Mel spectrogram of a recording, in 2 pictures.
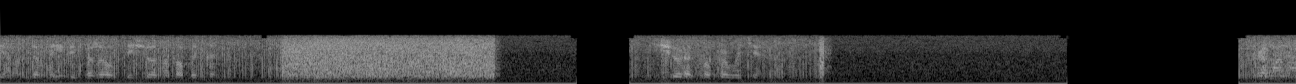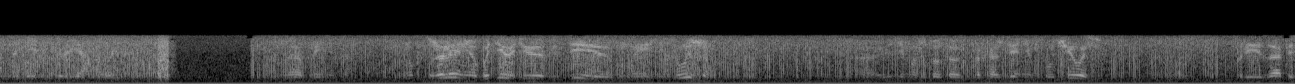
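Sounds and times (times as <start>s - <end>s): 
hissing static noise through a radio repeater: 0.0s - 5.0s, 6.3s - 8.4s, 12.4s - 14.8s, 15.4s - 25.9s.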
